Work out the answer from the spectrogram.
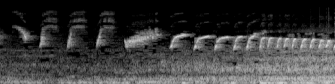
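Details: White-rumped shama excited by a played sound: a few upswept whistles, then a fast run of identical short notes accelerating into a trill, over steady low hum.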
